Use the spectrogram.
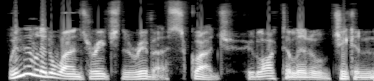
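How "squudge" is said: ordinary delivery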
